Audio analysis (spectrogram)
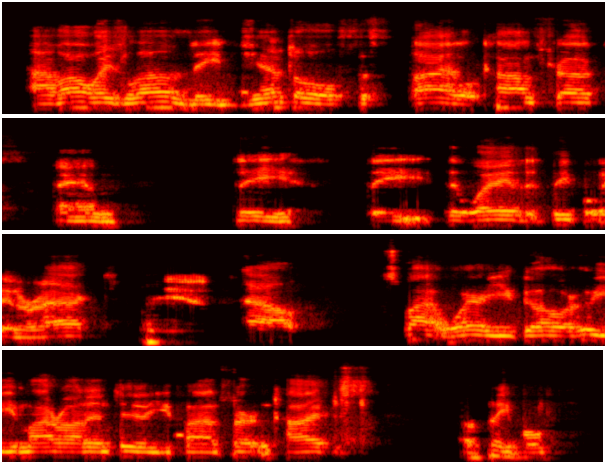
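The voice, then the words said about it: Southern American accent. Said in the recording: “my accent would tend to disagree, I'm not a born Southerner”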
